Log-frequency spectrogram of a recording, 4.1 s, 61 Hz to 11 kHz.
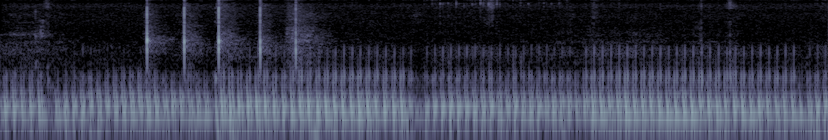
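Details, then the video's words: Senna, a male Sphynx cat three months old, purring after a nap, filmed on an iPhone 12 Pro Max: a steady low rumbling purr throughout, with a few brief sharp clicks early on. "3 months old Sphynx Cat purring and yawning after a nap"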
